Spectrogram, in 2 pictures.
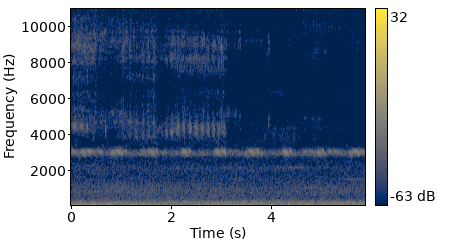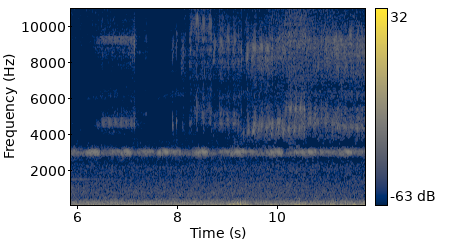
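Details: Rural night chorus of insects, led by a clear rhythmic high trill pulsing in quick even beats, with higher chirping voices that drop out briefly mid-recording; steady low rumble beneath.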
